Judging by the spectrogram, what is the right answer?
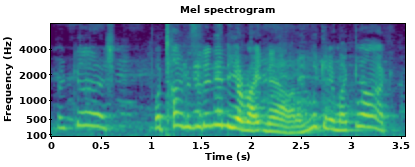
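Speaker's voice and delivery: a laughing yelp of disbelief; exasperated panic. Retold or imitated. Waiting for the bank while thieves shop, high laughing panic.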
